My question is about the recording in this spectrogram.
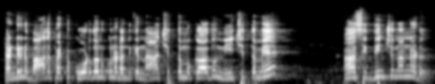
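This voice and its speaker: A man preaching a sermon who keeps asking his listeners rhetorical questions and slows down sharply to stress scripture phrases. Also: very high voice, a bit bright.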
